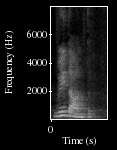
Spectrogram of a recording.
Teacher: अब इसके उदाहरण क्या है, वेदांत। जब आप वेदांत बोलते हो तो जब वेद और अंत, तो यहाँ पर आ सुनाई दे रहा है आपको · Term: आ का उच्चारण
